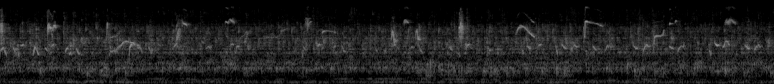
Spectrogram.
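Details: Flowerpecker (kemade) male in full loud song, meant for luring and as a training model: high, thin chirps and curved whistled notes tumble irregularly, about one every second, against a faint rushing background.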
